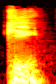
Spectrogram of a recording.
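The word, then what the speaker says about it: cay: It looks like the word K-A-Y-E, but it's pronounced key.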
